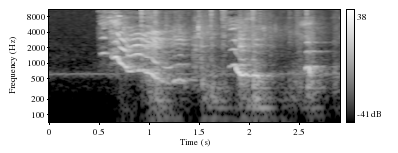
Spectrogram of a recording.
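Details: English Cocker Spaniel Luna, alone at home in Berlin during Germany's lockdown and suffering separation anxiety, gives loud whimpering cries that slide downward in pitch: two drawn-out wails, then a short whine, over a steady electrical hum.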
